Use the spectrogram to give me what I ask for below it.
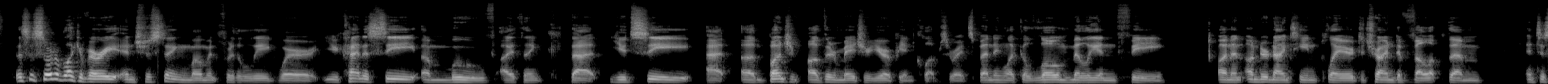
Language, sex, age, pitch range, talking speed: English, male, 20-39, 100-120 Hz, 190 wpm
